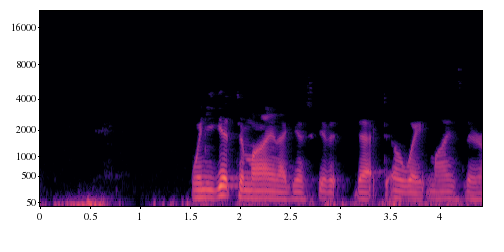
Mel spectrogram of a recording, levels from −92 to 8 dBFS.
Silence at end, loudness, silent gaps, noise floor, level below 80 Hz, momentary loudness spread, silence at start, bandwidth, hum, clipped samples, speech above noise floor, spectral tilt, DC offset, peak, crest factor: 0 s; -34 LUFS; none; -60 dBFS; -50 dBFS; 20 LU; 0.15 s; 4.9 kHz; none; under 0.1%; 27 dB; -11 dB/octave; under 0.1%; -16 dBFS; 20 dB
